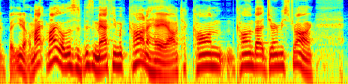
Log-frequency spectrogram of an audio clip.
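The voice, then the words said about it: Self-described terrible Texan accent. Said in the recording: “This is going to be a terrible Texan accent”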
